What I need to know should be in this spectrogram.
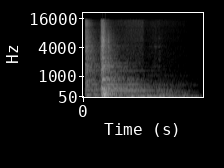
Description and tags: Metal Container Shut
a tin metal container closing
container, metal, metallic, shut, tin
